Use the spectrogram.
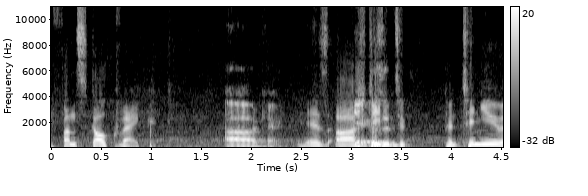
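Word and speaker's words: Van Schalkwyk: Assuming it is South African, I haven't seen the spelling, but it should be Van Schalkwijk.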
